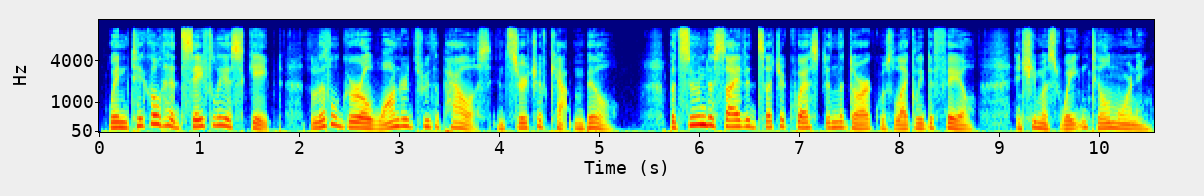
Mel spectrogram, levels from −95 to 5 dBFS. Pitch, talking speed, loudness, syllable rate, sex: 170 Hz, 205 wpm, -17 LUFS, 5.6 syllables/s, female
